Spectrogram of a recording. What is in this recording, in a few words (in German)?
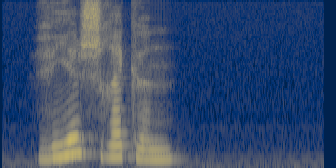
"wir schrecken", German; verbs present tense irregular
